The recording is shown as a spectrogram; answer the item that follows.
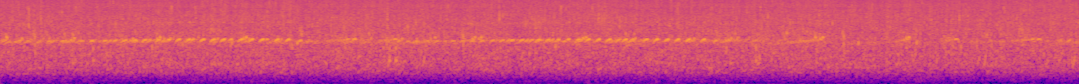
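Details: Kajika frogs call over a clear stream: two long runs of quick, high, whistling pulses at an even pitch, separated by a short pause, then faint notes, set against a continuous hiss of running water.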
